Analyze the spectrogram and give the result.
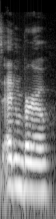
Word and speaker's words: Edinburgh: This is somebody that you might be doing in Edinburgh with Edinburgh screen with. – I'm pretty sure it's Edinburgh. I've been there in Scotland, and I'm pretty sure it's what you say, Edinburgh.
